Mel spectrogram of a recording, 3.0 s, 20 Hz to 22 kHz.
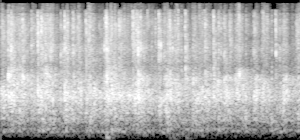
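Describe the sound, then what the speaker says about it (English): A gala audience at a 20th anniversary event claps for a congressman: a dense, even roar of many hands heard from a distance, fairly soft and unbroken for the whole stretch. "Give him a round of applause."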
